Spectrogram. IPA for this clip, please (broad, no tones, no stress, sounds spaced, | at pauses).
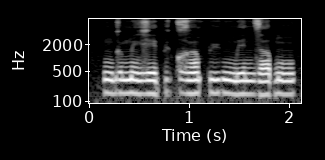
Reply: ŋ ɡ ø m ẽ ɣ e pʲ u k ɣ ɐ̃ p y ŋ͡m ɪ n z ɐ ɓ ũ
